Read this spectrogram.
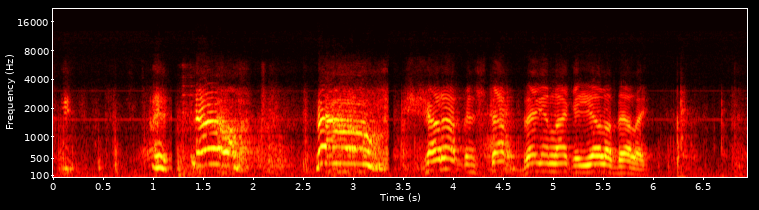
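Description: A man shouts desperately close by.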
